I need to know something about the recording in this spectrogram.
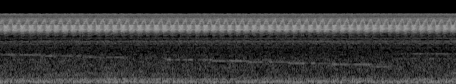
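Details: A chorus of cicadas in Japan makes an unbroken, piercing high buzz with a fast, regular pulse, while a faint thin tone slides slowly downward in the background.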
